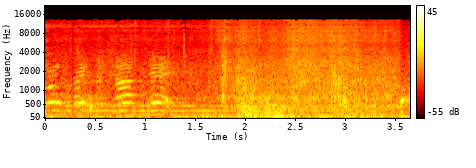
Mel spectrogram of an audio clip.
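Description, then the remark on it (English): Brief voices, then a tourist's minivan, driven by following GPS, plows into ocean water at a boat ramp in Hawaii with a loud, sustained rush of churning, splashing surf, wind buffeting the microphone of a bystander's phone. “A tourist in Hawaii followed her GPS right into the ocean. Here's audio from a bystander's phone.”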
